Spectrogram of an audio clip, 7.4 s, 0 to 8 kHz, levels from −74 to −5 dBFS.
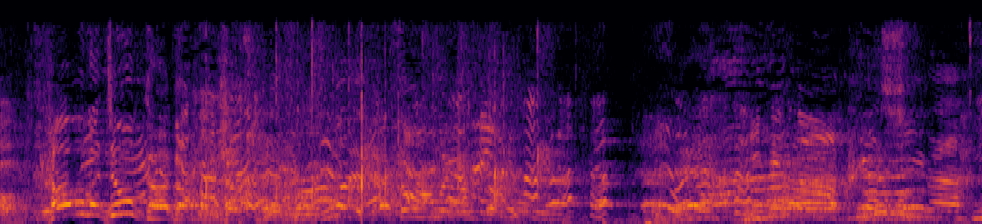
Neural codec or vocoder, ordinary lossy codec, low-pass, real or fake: none; none; 7.2 kHz; real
